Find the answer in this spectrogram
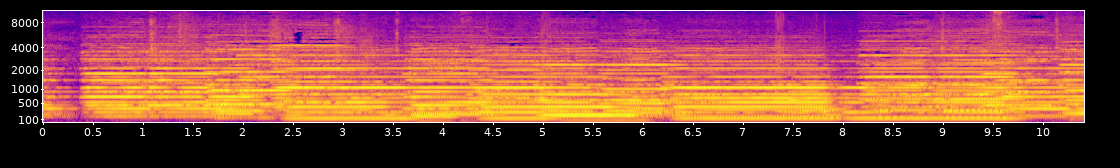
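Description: Organ playing the offertory hymn tune in sustained chords that change every second or so, with a brief break just after the start.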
